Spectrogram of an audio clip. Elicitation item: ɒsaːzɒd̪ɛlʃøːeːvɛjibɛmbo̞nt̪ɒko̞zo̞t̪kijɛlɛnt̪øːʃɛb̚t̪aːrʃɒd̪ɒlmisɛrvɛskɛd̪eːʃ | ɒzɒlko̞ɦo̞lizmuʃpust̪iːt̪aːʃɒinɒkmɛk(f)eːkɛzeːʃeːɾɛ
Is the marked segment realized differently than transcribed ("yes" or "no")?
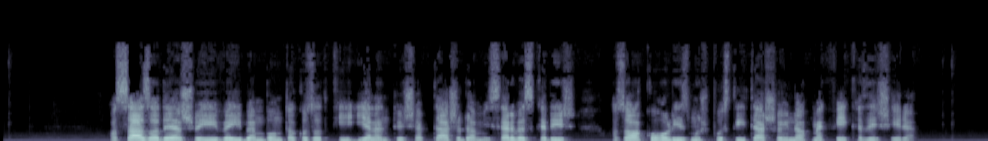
no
